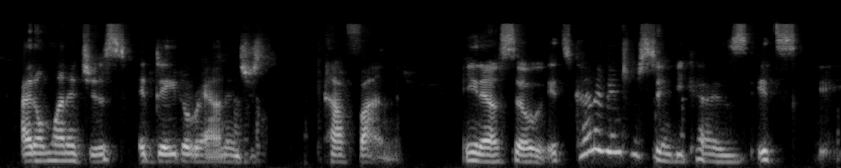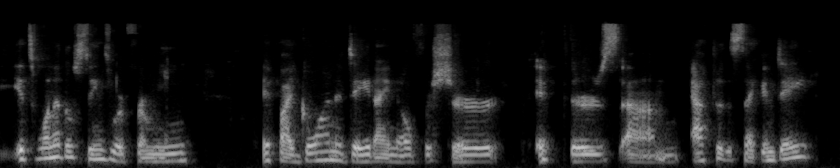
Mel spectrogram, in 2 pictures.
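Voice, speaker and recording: Speaking at a moderate pace, a woman talks with a Spanish accent. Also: dry, close sound with no echo. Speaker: radio producer and host. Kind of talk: interview. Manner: casual, many fillers.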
